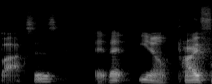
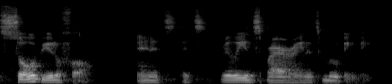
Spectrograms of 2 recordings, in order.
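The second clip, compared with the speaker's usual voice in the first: ordinary talk, nothing marked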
